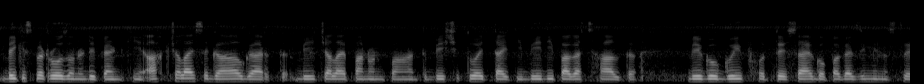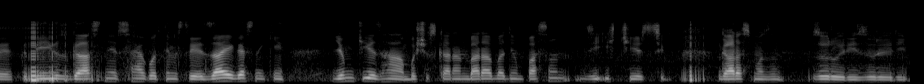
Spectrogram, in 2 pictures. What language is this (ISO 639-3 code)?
kas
